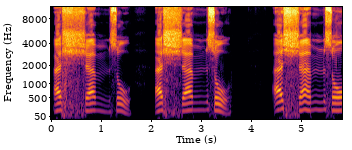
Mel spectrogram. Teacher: huruf syin makhrajnya dari tengah lidah kita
